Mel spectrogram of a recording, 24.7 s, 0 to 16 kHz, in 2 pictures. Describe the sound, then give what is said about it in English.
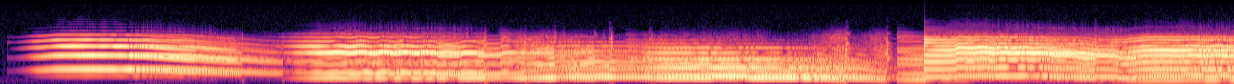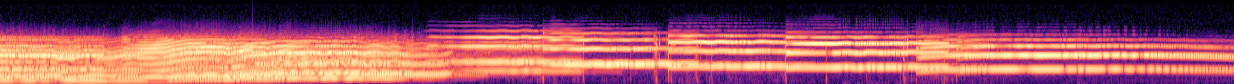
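An instrument played through a delay effects box with all its knobs set at 12 o'clock and the age-factor switch off, its sustained, gliding notes smeared with warm repeating echoes. Loud and steady for about twenty-five seconds, with no talking. “Well, there you can really hear the warmth this delay box provides, although that setting is a bit much for much of what we would want to do in contemporary music.”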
